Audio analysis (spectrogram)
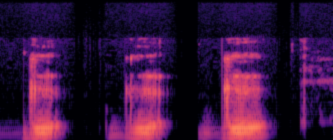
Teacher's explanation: g, g, g es la variante sonora de k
